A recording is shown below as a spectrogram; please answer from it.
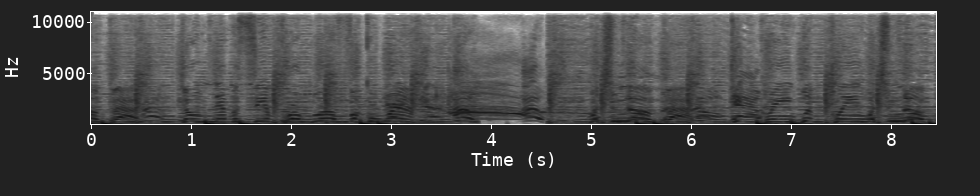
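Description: Hip hop track: a heavy beat of deep bass and kick drums under vocals. The bass and drums drop out for under a second near the middle, then come back in.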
